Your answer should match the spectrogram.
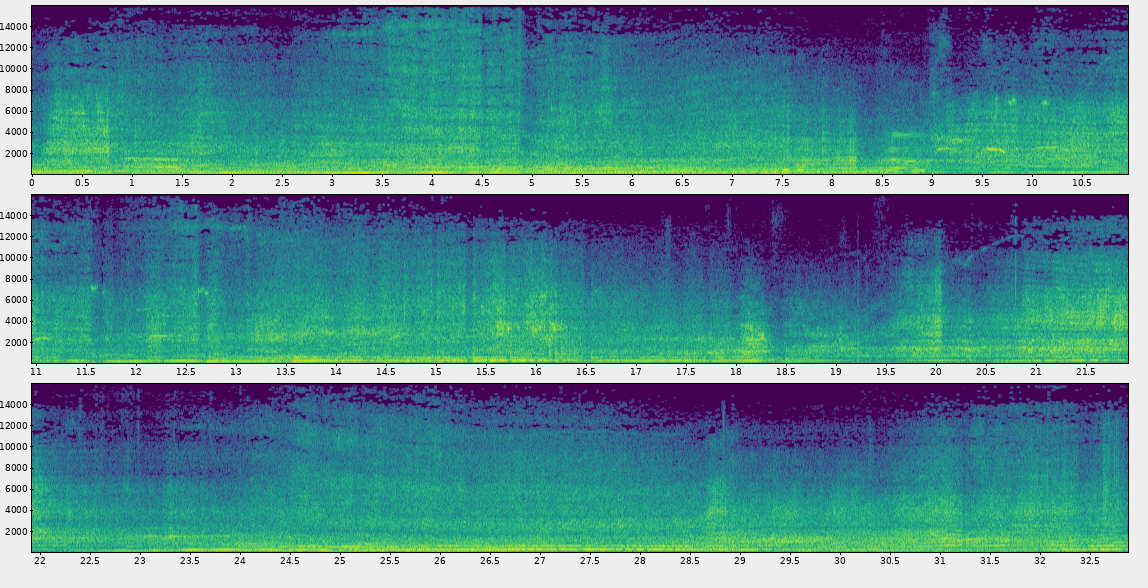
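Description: Drift cars sliding through a corner in tandem: engines revving hard, their notes climbing and falling again and again as the throttle is worked, over the steady squeal of spinning tyres.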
